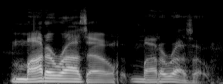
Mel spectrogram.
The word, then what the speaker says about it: Matarazzo: How you pronounce her last name? Matarazzo.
